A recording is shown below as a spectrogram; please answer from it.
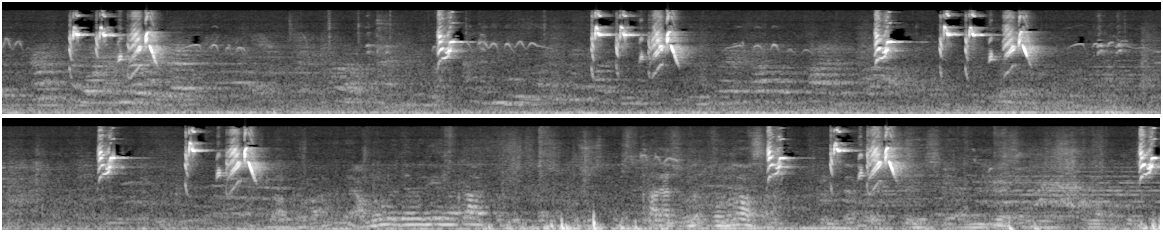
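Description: A European goldfinch sings bright, tinkling bursts of high chirps and twitters, calling to a female.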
